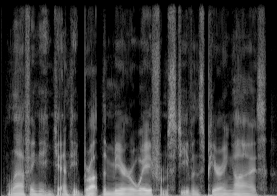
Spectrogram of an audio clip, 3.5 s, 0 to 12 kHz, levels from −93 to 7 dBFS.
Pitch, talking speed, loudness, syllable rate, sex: 85 Hz, 190 wpm, -21 LUFS, 5.4 syllables/s, male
